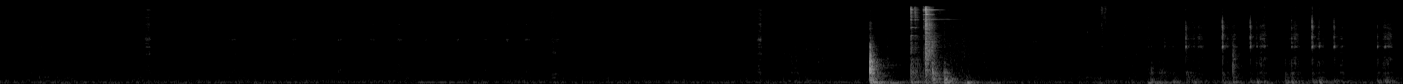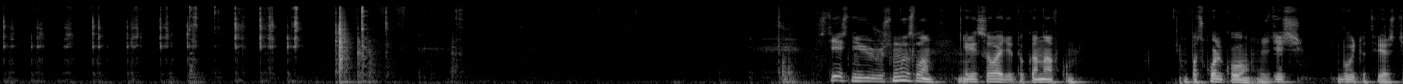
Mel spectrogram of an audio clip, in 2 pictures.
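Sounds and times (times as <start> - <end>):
metal tool clicking and scraping: 11.6 - 18.8.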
